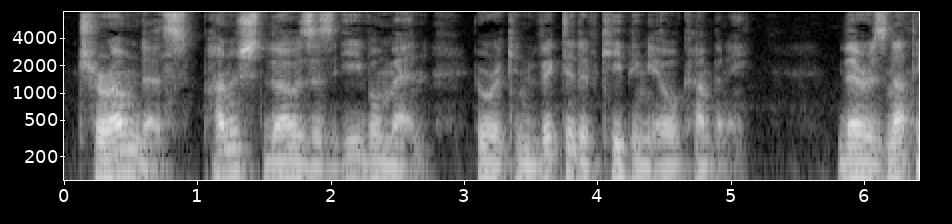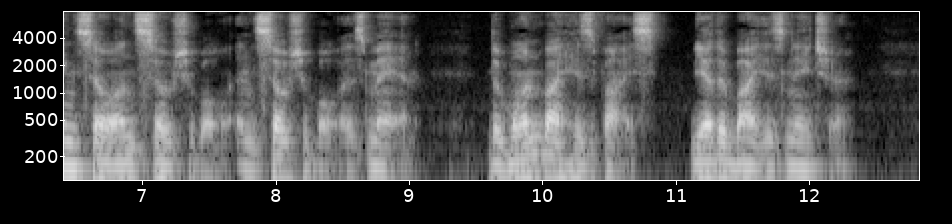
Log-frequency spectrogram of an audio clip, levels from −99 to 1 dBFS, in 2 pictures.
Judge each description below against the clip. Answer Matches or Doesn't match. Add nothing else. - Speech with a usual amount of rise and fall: Doesn't match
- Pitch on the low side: Matches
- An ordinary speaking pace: Matches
